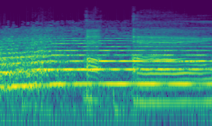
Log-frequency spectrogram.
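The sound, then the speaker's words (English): A siren sound effect plays as a tiebreaker cue in a quiz game: a loud, sustained electronic wail with strong stacked harmonics that holds for the whole clip, with a brief break in tone partway through. “I just really wanted to play the siren effect.”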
